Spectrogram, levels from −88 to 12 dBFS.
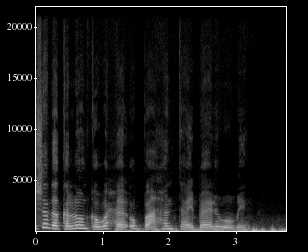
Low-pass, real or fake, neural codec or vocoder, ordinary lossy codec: none; fake; codec, 44.1 kHz, 7.8 kbps, Pupu-Codec; none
